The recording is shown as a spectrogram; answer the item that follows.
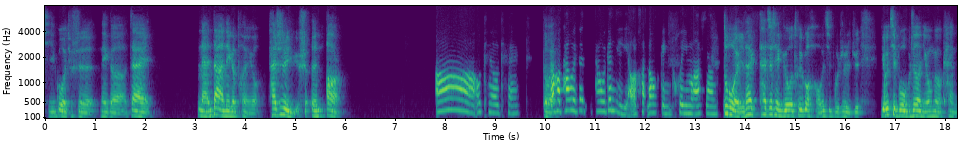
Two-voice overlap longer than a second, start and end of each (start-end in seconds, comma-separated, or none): none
